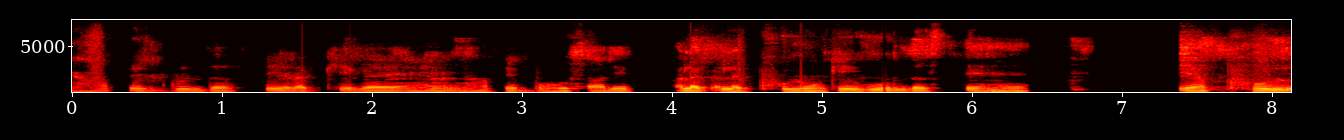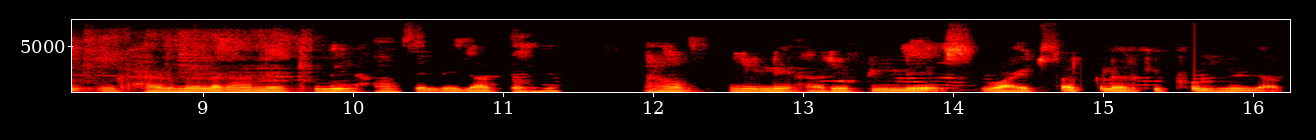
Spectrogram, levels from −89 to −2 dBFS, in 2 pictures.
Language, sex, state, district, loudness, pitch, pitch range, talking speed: Hindi, male, Bihar, Jahanabad, -37 LUFS, 125 Hz, 115-130 Hz, 145 wpm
